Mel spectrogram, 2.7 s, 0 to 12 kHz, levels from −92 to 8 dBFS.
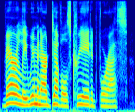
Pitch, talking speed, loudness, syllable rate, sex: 215 Hz, 155 wpm, -17 LUFS, 5.3 syllables/s, female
